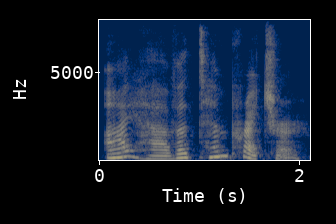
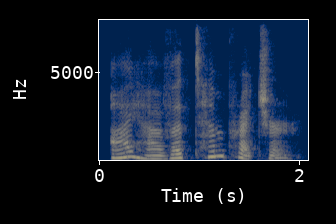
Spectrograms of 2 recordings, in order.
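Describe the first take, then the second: No difference in how they are said.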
